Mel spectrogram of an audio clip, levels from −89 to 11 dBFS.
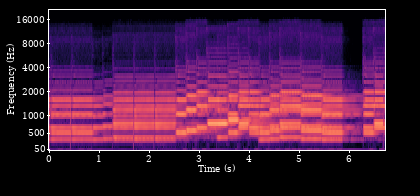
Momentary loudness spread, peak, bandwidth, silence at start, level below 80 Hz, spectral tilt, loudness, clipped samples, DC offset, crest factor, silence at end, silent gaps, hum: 9 LU; -2 dBFS; 16 kHz; 0 s; -70 dBFS; -2.5 dB/octave; -15 LUFS; under 0.1%; under 0.1%; 14 dB; 0 s; none; none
